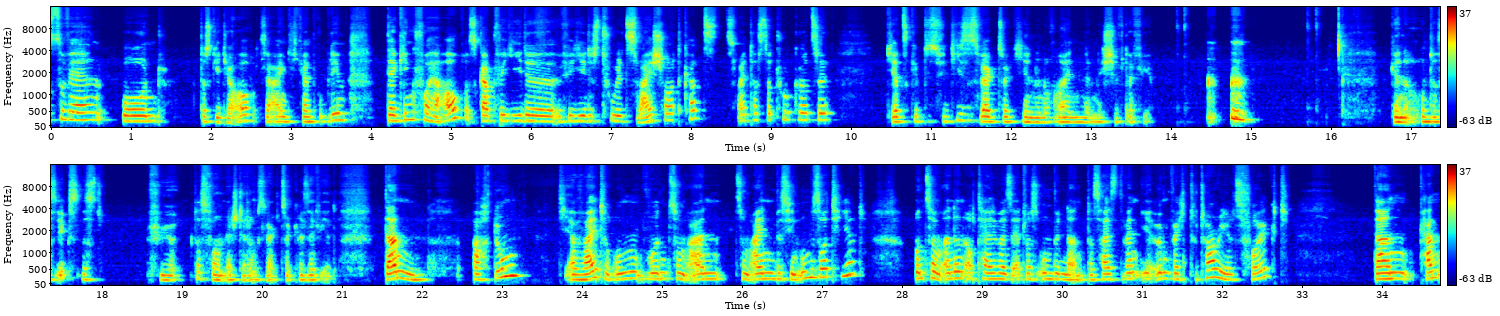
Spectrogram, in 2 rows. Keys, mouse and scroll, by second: 14.0 click, 15.6 click.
